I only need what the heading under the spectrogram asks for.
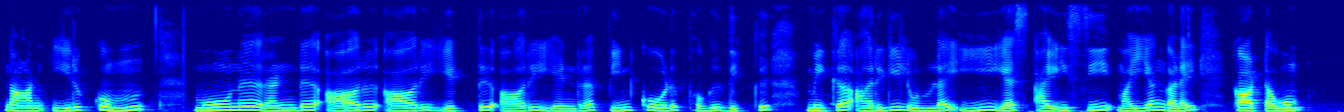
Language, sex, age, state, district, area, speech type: Tamil, female, 30-45, Tamil Nadu, Dharmapuri, rural, read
